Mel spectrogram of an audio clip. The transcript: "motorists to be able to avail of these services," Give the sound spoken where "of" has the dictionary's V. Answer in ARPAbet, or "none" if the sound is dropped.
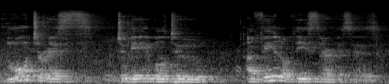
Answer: P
